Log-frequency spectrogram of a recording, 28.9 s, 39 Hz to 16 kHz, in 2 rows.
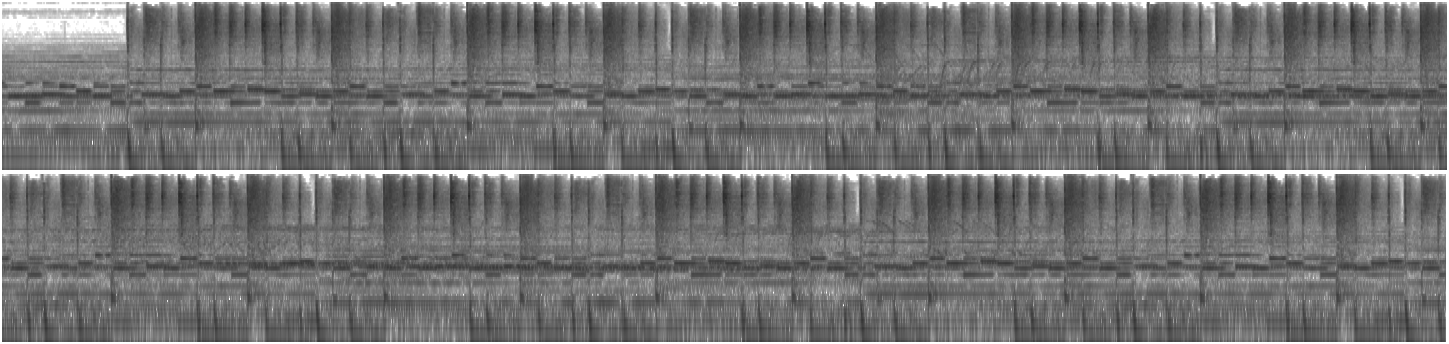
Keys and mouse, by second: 0.0 space, 0.1 click, 0.5 space, 1.4-7.8 shift+drag, 3.9 typing, 7.6 typing, 7.8 ctrl+-, 8.7 space, 9.1 click, 9.2 space, 10.3-10.6 typing, 10.6 click, 11.9 space, 12.1 click, 12.4 space, 16.3 right click, 17.4 click, 18.3-20.4 shift+drag, 20.3 typing, 22.3 click, 22.3 typing, 24.9 click, 24.9 typing, 26.0 click, 26.0 typing, 27.1 click, 27.1 typing.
